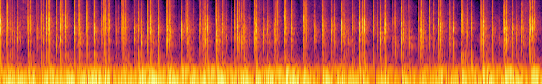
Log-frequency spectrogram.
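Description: Long nails tap rapidly on the cardboard cover of a hardcover book, giving a dense stream of short, crisp clicks over a low, steady hum.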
